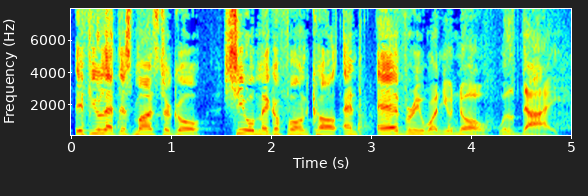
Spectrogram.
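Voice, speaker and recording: A menacing, sardonic henchman, acted by a man, from a retro sci-fi radio play. He talks in a mocking, deliberate way with animated pitch in a middle register. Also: a little hiss or hum, natural voice. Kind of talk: 1940s radio drama acting.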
